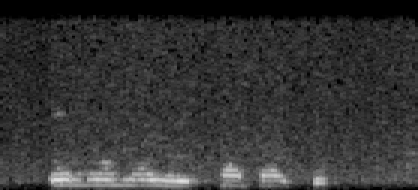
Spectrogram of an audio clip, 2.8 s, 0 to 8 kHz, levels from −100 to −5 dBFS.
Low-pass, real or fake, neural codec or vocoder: 7.2 kHz; real; none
